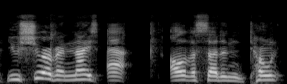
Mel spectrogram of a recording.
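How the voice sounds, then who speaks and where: A man's voice: sits high, steady tone, fairly quick, crowd noise. A man co-hosting a podcast, chatting casually and reading fan fiction aloud, often breaking into laughter. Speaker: podcast co-host.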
